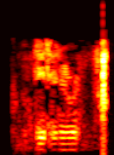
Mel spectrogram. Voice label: Police Patrol, Dispatch

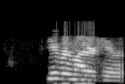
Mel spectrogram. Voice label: Fire Tactical 01

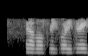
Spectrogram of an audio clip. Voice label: EMS Dispatch

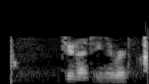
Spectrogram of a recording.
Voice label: Police Patrol 1 (Dispatch)

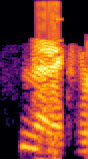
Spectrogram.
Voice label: EMS Dispatch

